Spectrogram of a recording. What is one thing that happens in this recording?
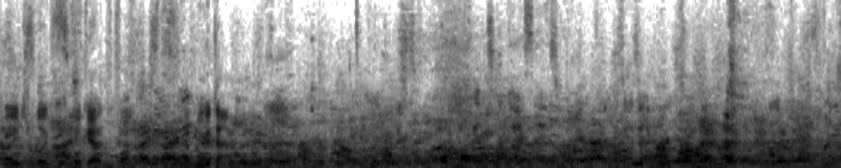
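A young man speaks close up.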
